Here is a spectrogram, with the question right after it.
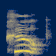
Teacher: you start rounding the lips too early and it affects the way you say that K so the K and key is actually phonetically different not the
